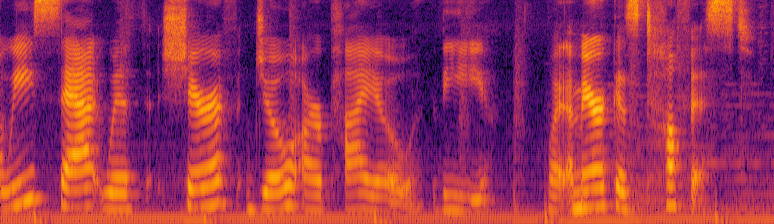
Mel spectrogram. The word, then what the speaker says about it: Arpaio: In Arizona, we sat with Sheriff Joe Arpaio, America's toughest, right?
